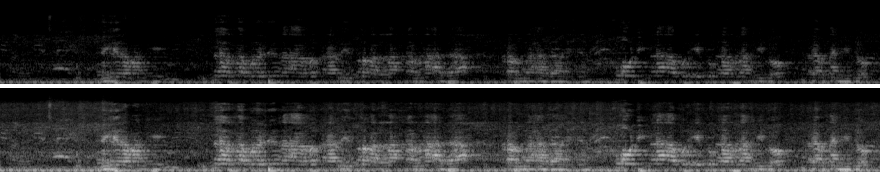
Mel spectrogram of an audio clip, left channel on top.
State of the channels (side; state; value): left; quieter; 15.5 dB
